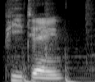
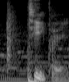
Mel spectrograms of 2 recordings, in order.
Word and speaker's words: T-Pain: P-Tane. T-Pain.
